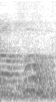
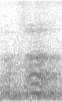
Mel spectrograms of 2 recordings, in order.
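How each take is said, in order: First: It sounds lively and excited. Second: It sounds flat and disappointed. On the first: The answer has been found. "এক্সাইটমেন্টে আহা" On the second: The clue found does not work. "তখন তার আহাটা এরকম হবে"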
